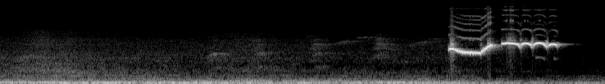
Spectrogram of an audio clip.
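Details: Short burst of song from an orange-headed thrush, a lure for getting caged thrushes singing, Bali: one clear whistle dipping then rising into a trilled, level warble after several seconds of low background hum.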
